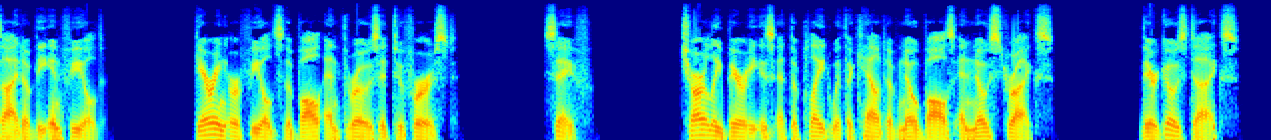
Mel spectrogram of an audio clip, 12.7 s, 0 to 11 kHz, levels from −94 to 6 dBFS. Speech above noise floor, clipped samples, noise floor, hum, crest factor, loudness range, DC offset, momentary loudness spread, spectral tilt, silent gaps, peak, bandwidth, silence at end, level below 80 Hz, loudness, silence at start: over 70 dB; under 0.1%; under -90 dBFS; none; 20 dB; 4 LU; 2%; 9 LU; -5 dB/octave; 1.13-1.87 s, 4.64-5.38 s, 6.00-6.74 s, 10.58-11.32 s; 0 dBFS; 9.8 kHz; 0.25 s; -40 dBFS; -20 LUFS; 0 s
